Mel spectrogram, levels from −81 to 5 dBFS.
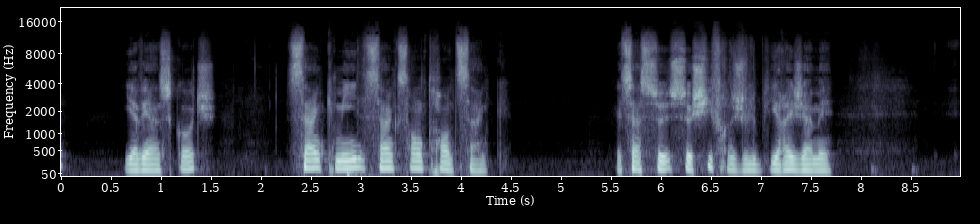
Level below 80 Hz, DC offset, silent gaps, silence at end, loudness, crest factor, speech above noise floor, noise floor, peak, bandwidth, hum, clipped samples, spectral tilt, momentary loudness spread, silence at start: -46 dBFS; under 0.1%; none; 1.3 s; -18 LUFS; 18 dB; 49 dB; -67 dBFS; -2 dBFS; 13.5 kHz; none; under 0.1%; -5 dB/octave; 10 LU; 0.65 s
